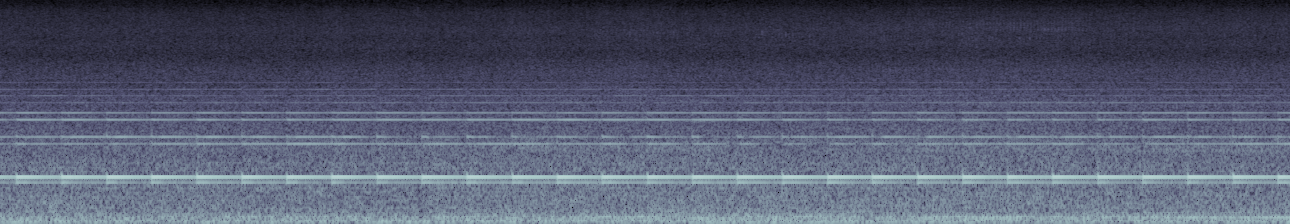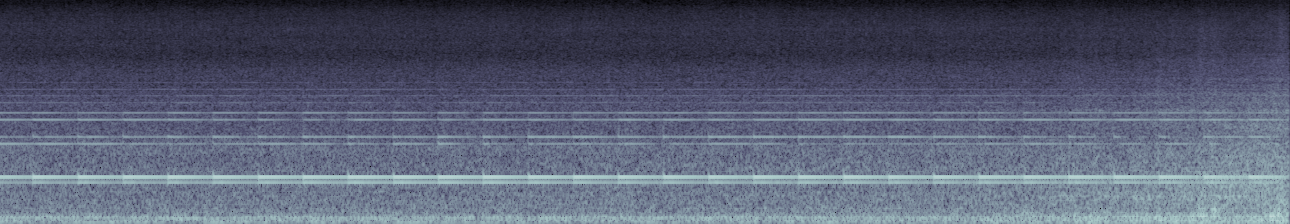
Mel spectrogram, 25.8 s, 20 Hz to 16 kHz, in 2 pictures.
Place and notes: Xinxing Rd., Xinfeng Township - In the railway level road
In the railway level road, Traffic sound, Train traveling through
Zoom H2n MS+XY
